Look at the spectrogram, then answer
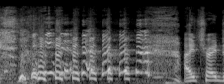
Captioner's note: laughter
